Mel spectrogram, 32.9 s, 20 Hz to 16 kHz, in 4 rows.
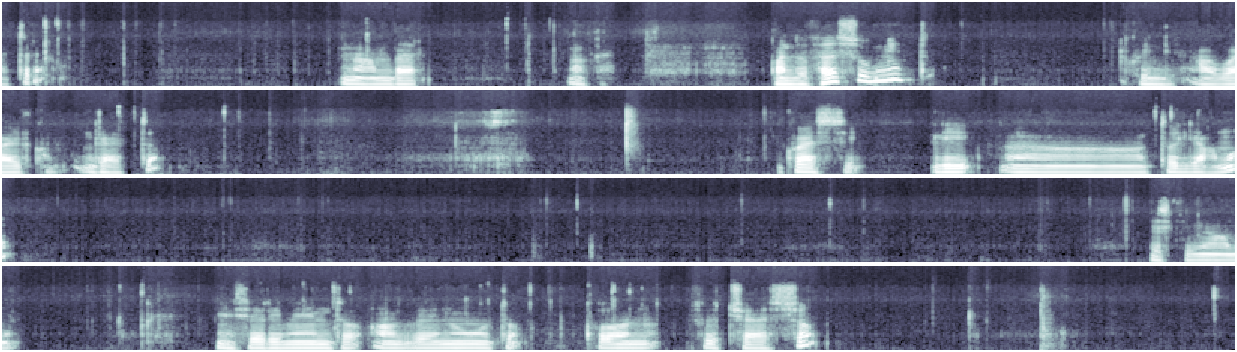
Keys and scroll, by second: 0.2-2.9 typing, 3.6 ctrl+s, 17.6 typing, 22.0 ], 23.4 BackSpace, 24.1 Tab, 24.5 Tab, 25.0-31.0 typing.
